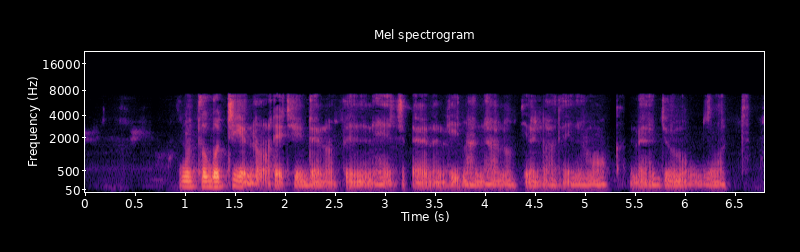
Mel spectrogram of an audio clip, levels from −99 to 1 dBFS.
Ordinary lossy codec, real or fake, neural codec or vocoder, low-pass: MP3, 48 kbps; fake; autoencoder, 22.05 kHz, a latent of 192 numbers a frame, VITS, trained on one speaker; 7.2 kHz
